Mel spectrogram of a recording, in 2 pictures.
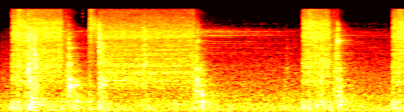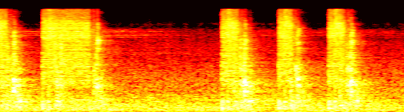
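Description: Tire changing machine's pneumatic arm controls hissing in about eight short bursts of air, the first two lasting close to a second each and the last three coming close together near the end.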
